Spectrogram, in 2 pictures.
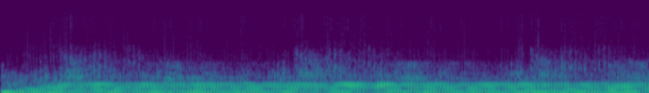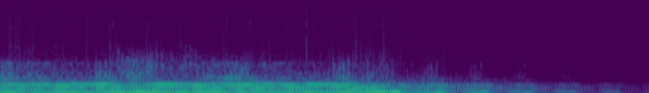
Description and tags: alien engine
scifi, engine, spaceship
